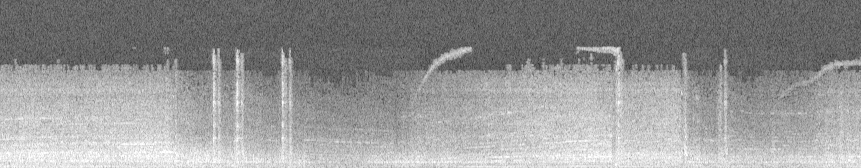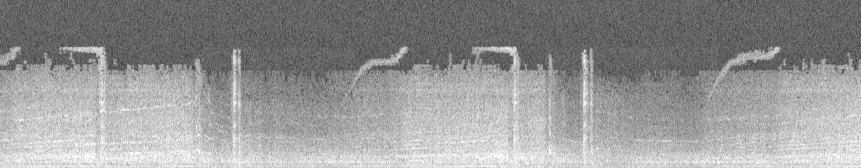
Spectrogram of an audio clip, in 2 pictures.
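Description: A racing car engine roars close by, rising in pitch and dropping sharply with each gear change.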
